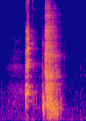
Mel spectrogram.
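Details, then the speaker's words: A single sneeze from a woman filming herself who says she has to sneeze: a short indrawn breath, then one sharp, forceful burst. "I have to sneeze. Does anyone else sneeze when they look?"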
